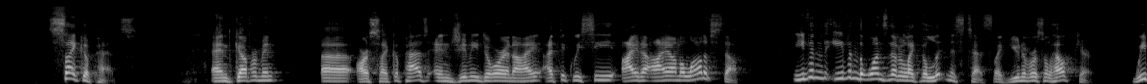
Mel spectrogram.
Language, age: English, 40-59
